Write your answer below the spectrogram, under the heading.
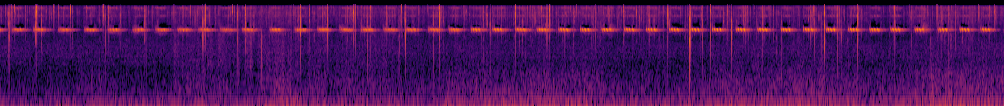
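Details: A cricket calls at night in a forest while a campfire burns: evenly spaced high chirps about three per second run throughout, over crackling, popping fire and a low continuous rumble.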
